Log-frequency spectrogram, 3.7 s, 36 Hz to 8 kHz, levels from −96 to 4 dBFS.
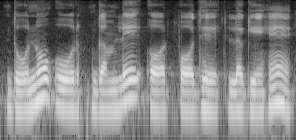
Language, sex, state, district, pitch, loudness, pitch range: Hindi, male, Uttar Pradesh, Lucknow, 120 Hz, -14 LUFS, 115-135 Hz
